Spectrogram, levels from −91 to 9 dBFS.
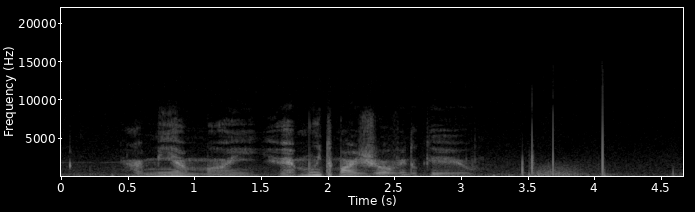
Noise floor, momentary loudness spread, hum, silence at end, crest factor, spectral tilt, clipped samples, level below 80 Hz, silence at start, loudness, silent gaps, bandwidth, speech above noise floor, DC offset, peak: -67 dBFS; 13 LU; none; 0 s; 28 dB; -5 dB/octave; under 0.1%; -78 dBFS; 0 s; -46 LUFS; none; 13 kHz; 22 dB; under 0.1%; -18 dBFS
